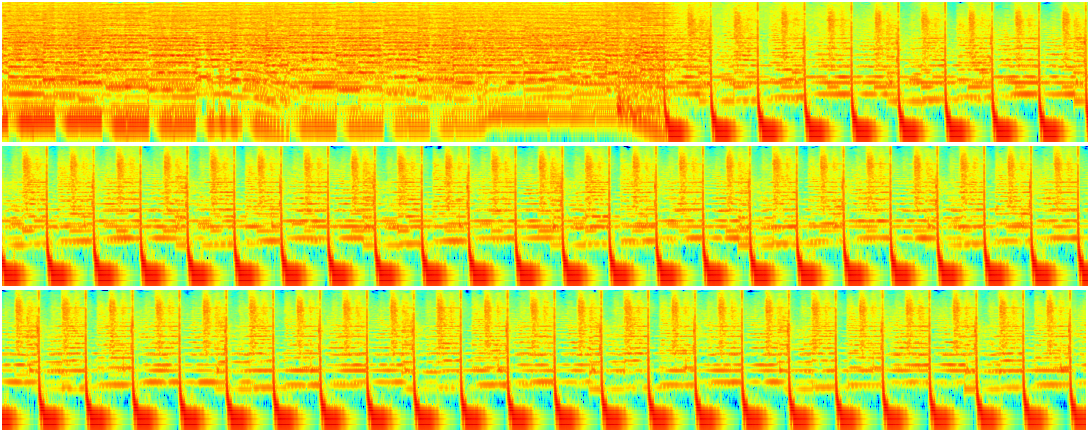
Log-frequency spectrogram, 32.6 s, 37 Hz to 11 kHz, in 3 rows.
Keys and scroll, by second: 1.0 space, 1.4 z, 2.3 ctrl+z, 3.1 space, 3.5 z, 5.7 z, 7.3 x, 9.4 space, 12.0 space, 12.5 z, 12.9 ctrl+space, 13.1 ctrl+space, 13.2 z, 14.3 x, 15.8 x, 17.4 space, 17.9 ctrl+0, 23.0 ctrl+space, 23.4 ctrl+space, 24.2 ctrl+0, 28.8 ctrl+z, 29.6 ctrl+z.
